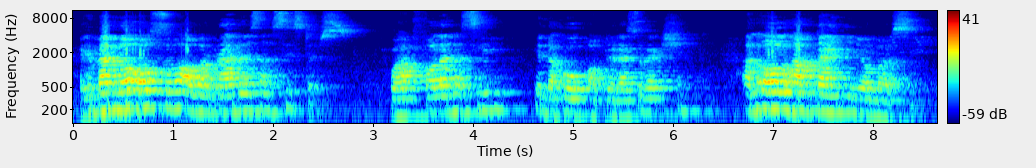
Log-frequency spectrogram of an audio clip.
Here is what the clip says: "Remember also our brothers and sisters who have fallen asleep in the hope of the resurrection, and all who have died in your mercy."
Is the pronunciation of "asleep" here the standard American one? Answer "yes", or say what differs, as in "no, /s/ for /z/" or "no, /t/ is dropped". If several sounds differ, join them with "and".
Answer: no, /l/ is dropped and /p/ is dropped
